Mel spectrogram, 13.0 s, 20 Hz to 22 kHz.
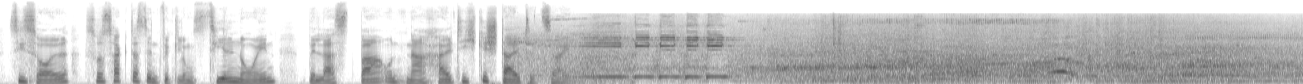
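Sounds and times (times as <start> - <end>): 
speech: 0.1 - 6.0
short car horn honks: 5.2 - 7.4
busy city traffic of passing vehicles: 5.2 - 13.0.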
